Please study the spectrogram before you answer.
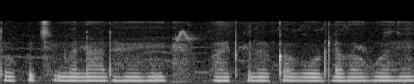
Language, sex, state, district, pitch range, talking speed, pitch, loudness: Hindi, female, Uttar Pradesh, Jalaun, 175-180 Hz, 175 wpm, 175 Hz, -22 LUFS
